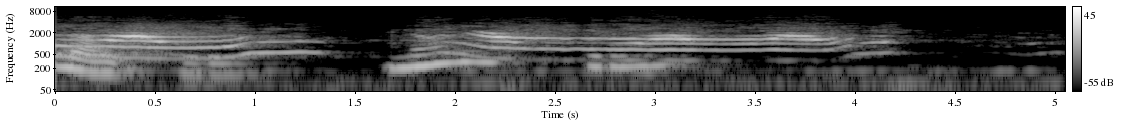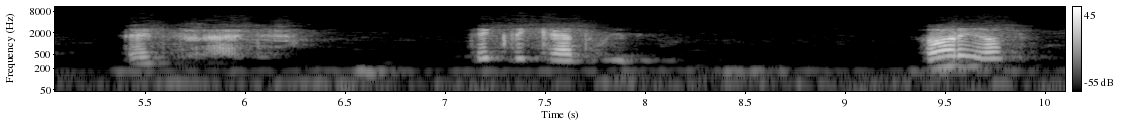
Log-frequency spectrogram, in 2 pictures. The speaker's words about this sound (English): Yeah, that's a handsome cat you've got there, miss. It's a shame you're putting him out of the way. It, it has to be done. He has a stomach infection, quite incurable.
